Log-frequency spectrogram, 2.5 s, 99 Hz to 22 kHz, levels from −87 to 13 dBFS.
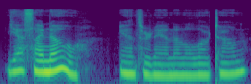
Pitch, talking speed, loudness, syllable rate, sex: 210 Hz, 215 wpm, -16 LUFS, 5.9 syllables/s, female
